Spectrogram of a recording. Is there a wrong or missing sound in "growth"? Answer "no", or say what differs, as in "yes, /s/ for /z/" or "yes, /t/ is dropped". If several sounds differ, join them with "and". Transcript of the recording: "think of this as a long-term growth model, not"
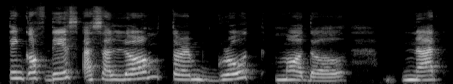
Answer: yes, /t/ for /θ/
